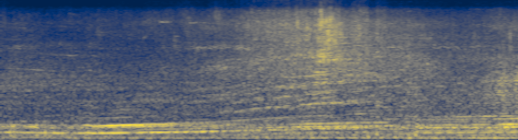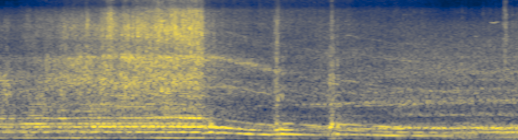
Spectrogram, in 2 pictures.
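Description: Car engine running at speed, its pitch climbing slowly, then dropping sharply as it passes by about nine seconds in, and climbing again near the end.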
